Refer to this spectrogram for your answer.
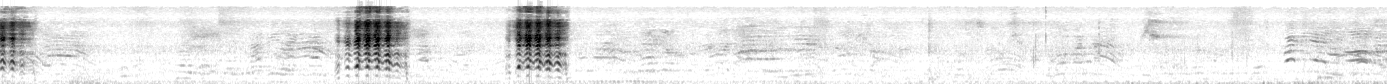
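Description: A goat gives loud, wavering bleats, two in close succession after a brief opening cry.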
